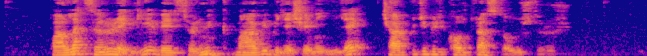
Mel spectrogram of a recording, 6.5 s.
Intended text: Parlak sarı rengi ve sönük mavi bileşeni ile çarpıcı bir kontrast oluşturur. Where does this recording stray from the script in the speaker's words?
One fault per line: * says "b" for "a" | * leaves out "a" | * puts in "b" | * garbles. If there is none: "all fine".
all fine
